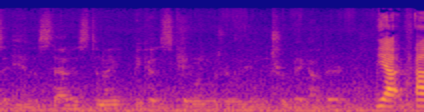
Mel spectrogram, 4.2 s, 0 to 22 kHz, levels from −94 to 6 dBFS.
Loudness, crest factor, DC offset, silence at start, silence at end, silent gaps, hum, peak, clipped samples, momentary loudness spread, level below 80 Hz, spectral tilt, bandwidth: -28 LUFS; 26 dB; under 0.1%; 0 s; 0 s; none; none; -2 dBFS; under 0.1%; 17 LU; -40 dBFS; -4.5 dB/octave; 16 kHz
